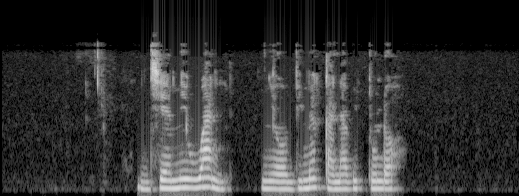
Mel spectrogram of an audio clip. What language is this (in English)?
Mpiemo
